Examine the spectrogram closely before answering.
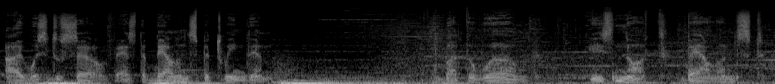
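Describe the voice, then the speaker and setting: An actor playing a grave, sorrowful monk leader who turns to forbidden darkness, in a solemn video game monologue. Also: male voice, rumbling low, slow, pauses often, over music, heavily acted. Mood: solemn, burdened. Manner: solemn, portentous.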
